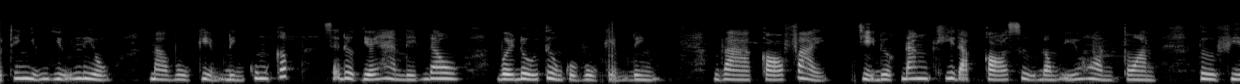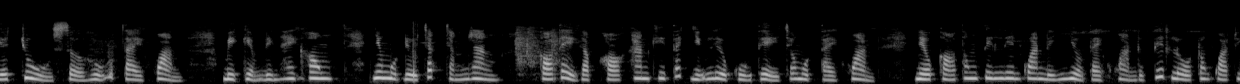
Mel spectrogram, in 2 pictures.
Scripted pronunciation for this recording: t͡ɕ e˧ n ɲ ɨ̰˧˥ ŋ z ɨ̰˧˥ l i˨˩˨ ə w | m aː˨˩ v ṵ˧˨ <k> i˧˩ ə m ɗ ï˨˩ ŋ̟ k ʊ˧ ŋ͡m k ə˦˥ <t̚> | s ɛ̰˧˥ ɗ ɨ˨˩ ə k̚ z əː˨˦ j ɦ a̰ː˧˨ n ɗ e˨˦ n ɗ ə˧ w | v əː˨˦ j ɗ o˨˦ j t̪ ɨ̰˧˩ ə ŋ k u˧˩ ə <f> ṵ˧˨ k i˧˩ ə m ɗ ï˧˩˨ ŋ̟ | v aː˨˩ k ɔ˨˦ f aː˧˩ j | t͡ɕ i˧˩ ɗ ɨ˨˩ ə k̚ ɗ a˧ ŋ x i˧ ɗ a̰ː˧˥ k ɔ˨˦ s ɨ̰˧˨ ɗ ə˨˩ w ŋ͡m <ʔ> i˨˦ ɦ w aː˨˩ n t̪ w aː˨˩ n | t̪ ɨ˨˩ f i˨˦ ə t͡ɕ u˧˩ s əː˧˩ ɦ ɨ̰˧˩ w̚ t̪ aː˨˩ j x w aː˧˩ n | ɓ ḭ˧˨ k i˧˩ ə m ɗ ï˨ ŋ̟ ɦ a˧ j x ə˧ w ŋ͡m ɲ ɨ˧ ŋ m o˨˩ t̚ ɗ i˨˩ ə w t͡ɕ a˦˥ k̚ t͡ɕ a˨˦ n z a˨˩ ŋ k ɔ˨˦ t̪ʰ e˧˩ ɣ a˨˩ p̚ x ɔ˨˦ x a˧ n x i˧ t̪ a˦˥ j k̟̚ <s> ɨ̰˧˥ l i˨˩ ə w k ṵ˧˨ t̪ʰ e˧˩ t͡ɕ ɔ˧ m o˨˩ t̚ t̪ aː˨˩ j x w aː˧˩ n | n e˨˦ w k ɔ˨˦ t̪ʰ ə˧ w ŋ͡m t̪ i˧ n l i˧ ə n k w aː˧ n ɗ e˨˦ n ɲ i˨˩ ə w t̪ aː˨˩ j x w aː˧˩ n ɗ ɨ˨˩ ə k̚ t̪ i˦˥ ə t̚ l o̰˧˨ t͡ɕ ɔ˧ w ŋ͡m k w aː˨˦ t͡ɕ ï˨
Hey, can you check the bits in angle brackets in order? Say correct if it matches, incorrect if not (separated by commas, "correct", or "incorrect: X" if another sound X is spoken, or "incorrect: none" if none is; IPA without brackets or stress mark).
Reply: correct, incorrect: p̚, incorrect: v, correct, incorrect: z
